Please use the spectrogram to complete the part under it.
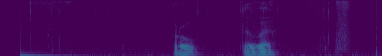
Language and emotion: Russian, neutral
